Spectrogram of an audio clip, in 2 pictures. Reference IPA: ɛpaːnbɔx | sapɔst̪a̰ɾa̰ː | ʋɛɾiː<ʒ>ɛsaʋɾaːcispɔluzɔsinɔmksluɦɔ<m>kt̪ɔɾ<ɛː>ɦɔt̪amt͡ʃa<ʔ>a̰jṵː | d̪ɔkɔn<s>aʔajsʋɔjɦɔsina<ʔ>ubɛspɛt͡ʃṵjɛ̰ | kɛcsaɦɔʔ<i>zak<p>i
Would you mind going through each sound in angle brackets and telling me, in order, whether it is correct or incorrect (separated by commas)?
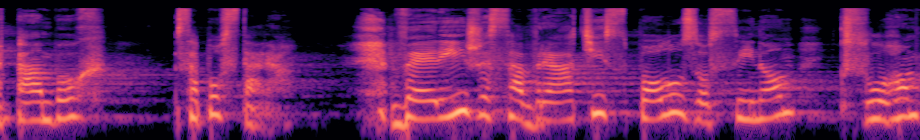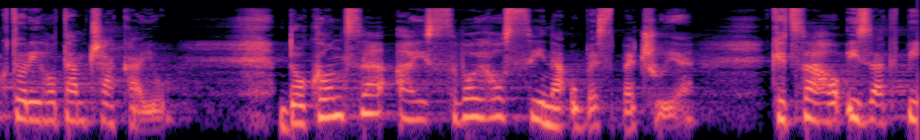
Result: correct, correct, incorrect, incorrect, incorrect, correct, correct, correct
